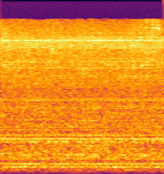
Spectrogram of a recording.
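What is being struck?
Nothing is struck.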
